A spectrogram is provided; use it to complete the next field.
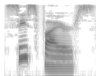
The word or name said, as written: ceasefire's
